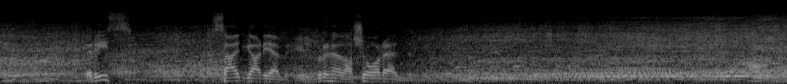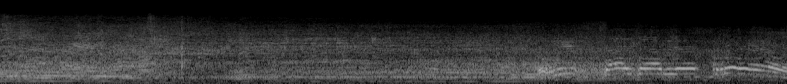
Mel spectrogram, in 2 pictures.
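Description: Motorcycle engines roar and rev loudly.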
